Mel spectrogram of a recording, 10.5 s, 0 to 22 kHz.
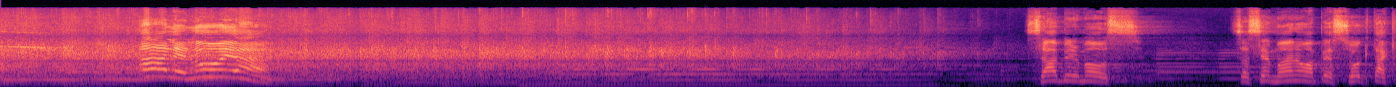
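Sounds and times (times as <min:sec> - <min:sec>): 
large crowd applauding: 0:00.0 - 0:07.4
speech: 0:01.3 - 0:02.2, 0:07.8 - 0:08.6, 0:09.2 - 0:10.4.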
